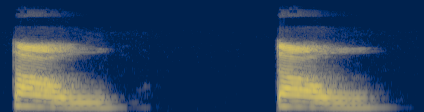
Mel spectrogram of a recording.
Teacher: когда тоже говорим тау, как будто W слышится в транскрипции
